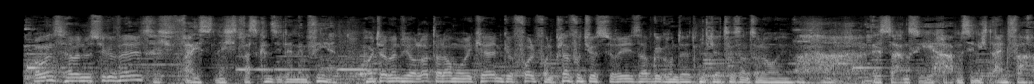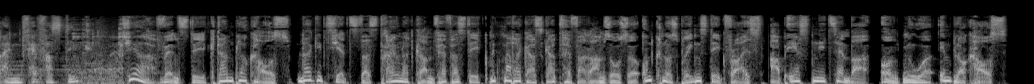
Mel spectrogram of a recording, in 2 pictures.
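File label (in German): werbung, Sprecher Französisch & Deutsch mit französischem Akzent; Block House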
